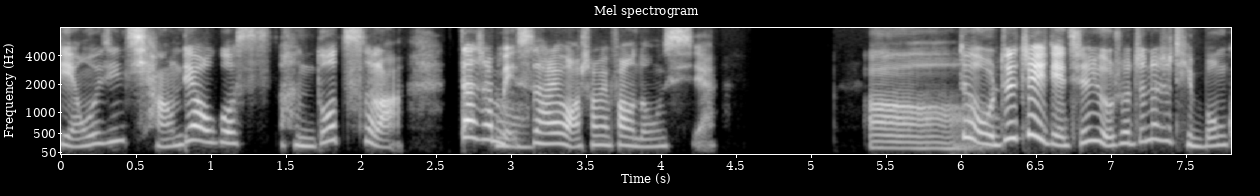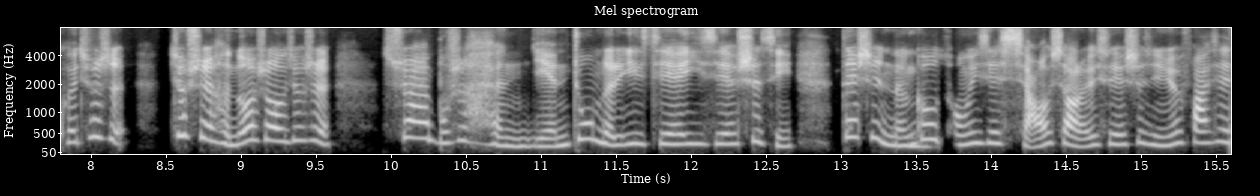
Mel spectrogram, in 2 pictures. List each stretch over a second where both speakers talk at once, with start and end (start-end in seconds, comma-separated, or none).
none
